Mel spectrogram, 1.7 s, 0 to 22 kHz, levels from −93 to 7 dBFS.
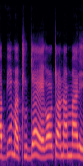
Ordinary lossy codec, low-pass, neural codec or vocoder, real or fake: none; 19.8 kHz; autoencoder, 48 kHz, 32 numbers a frame, DAC-VAE, trained on Japanese speech; fake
